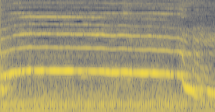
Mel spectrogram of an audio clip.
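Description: Dog howling: one long, high, steady note that drops in pitch near the end and goes on as a wavering lower howl.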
